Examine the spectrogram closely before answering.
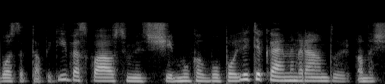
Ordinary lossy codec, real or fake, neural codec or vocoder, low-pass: AAC, 32 kbps; fake; codec, 16 kHz, 0.5 kbps, X-Codec, HuBERT features, trained on LibriSpeech; 7.2 kHz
